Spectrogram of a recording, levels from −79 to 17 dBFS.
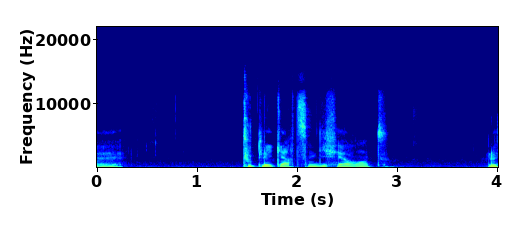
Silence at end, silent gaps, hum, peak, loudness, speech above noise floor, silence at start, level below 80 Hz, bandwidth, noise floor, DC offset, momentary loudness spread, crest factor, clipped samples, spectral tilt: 0 s; none; none; -18 dBFS; -35 LUFS; 32 dB; 0 s; -56 dBFS; 15.5 kHz; -65 dBFS; under 0.1%; 11 LU; 18 dB; under 0.1%; -5 dB/octave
